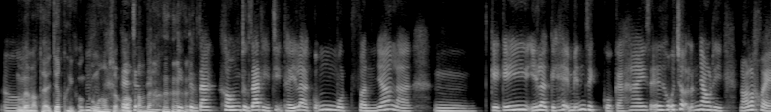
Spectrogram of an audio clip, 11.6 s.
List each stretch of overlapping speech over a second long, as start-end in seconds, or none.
none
